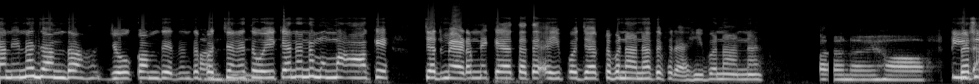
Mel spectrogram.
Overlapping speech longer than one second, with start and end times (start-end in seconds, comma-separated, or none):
none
